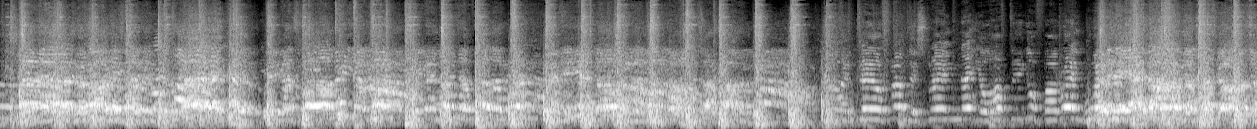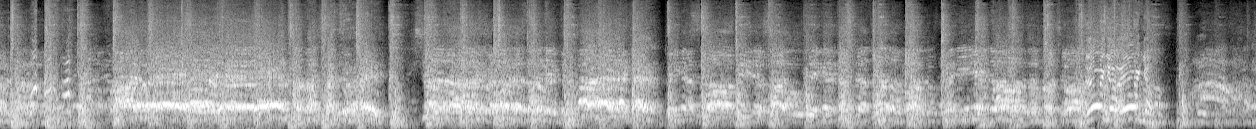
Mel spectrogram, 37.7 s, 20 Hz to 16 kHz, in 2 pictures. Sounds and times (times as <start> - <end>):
Singing: 0.0 - 37.7.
